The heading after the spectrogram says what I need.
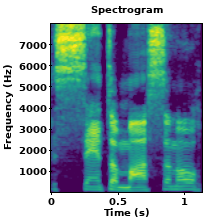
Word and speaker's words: Santamassimo: May 20th with Santamassimo. Hopefully I'm saying that right. You said it perfectly. Emphasis is on the right syllable on that one.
